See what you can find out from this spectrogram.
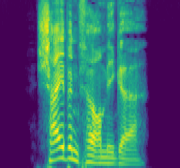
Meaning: inflection of scheibenförmig: 1. strong/mixed nominative masculine singular 2. strong genitive/dative feminine singular 3. strong genitive plural
- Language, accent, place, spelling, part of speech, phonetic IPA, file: German, Germany, Berlin, scheibenförmiger, adjective, [ˈʃaɪ̯bn̩ˌfœʁmɪɡɐ], De-scheibenförmiger.ogg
